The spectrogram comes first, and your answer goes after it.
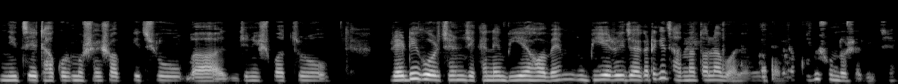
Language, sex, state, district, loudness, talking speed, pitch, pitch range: Bengali, female, West Bengal, Kolkata, -21 LUFS, 120 wpm, 195 Hz, 190-210 Hz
